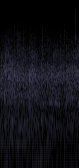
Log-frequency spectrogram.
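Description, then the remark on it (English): An audience claps their hands together to thank the Lord, a dense, steady wash of many overlapping claps with no single beat standing out, sustained evenly throughout. “I think we just need to clap our hands and thank the Lord that we understand not only how he blesses us, but we understand who he is.”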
